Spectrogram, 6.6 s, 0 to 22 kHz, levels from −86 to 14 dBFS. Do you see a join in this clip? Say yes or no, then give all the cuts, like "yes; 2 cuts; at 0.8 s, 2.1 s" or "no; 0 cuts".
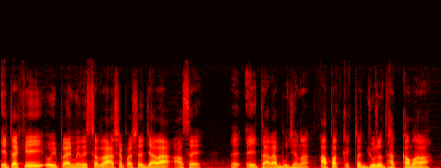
yes; 1 cut; at 4.7 s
